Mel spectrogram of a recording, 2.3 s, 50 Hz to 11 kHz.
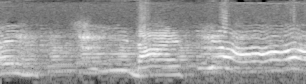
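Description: Yue opera music from a 1954 recording: a sliding, pitched melodic line, either a sung melisma or the instrumental interlude between sung lines, settling into a long held note about one and a half seconds in.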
